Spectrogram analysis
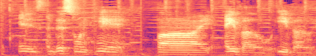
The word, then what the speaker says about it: Aevo: So the first massage gun is this one here by Evo. It's spelled A-E-V-O.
